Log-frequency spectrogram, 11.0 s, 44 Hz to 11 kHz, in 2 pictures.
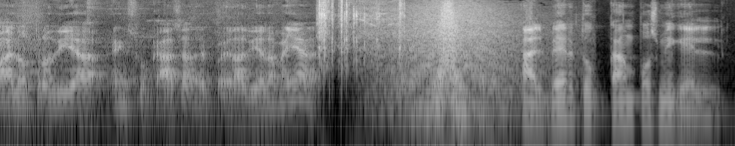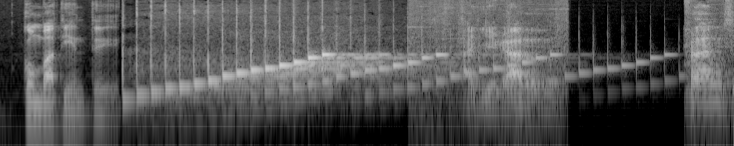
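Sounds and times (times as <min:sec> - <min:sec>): rising run of ringing notes: 0:06.4 - 0:11.0.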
